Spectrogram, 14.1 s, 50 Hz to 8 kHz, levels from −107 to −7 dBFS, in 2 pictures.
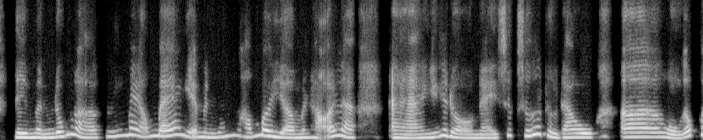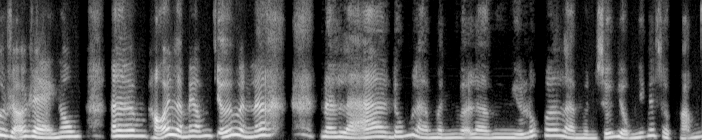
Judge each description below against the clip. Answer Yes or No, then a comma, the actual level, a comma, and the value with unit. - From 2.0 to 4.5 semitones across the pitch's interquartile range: No, wide, 5.6 semitones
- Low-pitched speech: No, very high, 250 Hz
